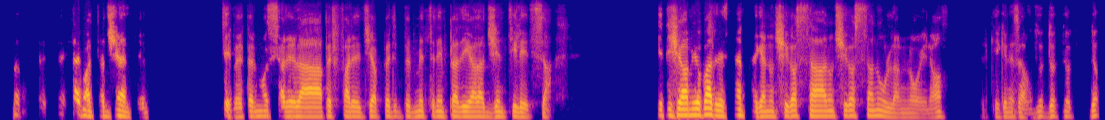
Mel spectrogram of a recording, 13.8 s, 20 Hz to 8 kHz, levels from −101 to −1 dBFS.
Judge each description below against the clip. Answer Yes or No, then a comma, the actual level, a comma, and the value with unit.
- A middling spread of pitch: No, narrow, 2.1 semitones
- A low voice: Yes, low, 125 Hz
